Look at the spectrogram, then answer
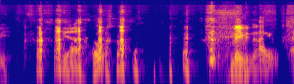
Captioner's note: laughing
